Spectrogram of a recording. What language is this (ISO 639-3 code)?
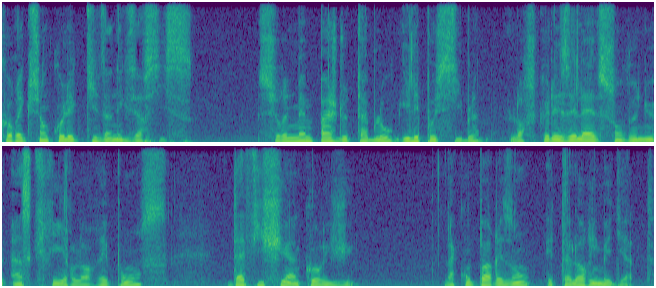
fra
